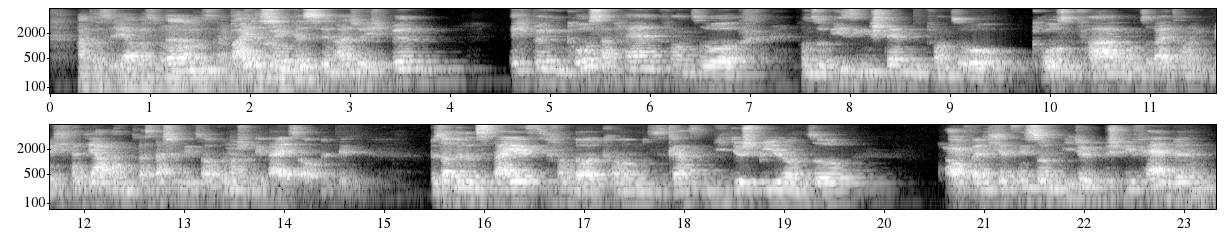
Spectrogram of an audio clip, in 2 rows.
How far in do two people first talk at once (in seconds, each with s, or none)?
1.1 s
